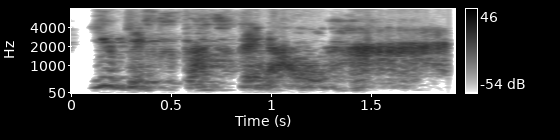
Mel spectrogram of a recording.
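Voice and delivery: put-on scary, scornful, nasty old man voice. Retelling reading aloud to a class and doing the voices: loud Mr. Twit voice. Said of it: "like this".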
